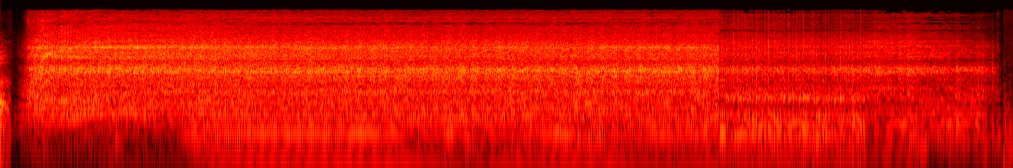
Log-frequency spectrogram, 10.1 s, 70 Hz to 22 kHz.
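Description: Electric jigsaw with a 25 cm blade sawing through a board just under 16 cm thick. It runs steadily from just after the start, changes tone about two seconds in and again around seven seconds, then fades near the end. The long blade flutters at its outer end, so the cut is slow to get going and the wood tears out.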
